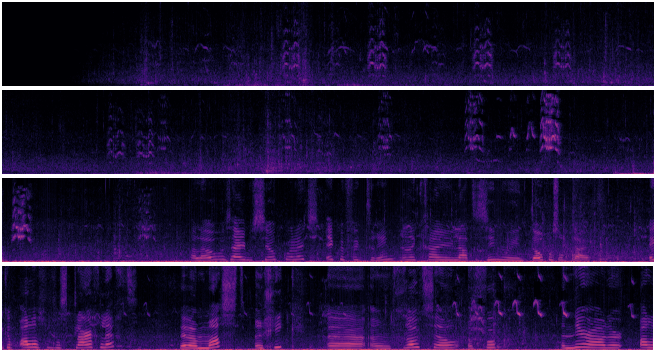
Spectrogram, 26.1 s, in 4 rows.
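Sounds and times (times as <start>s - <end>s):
birds calling: 1.4s - 14.7s, 23.9s - 26.0s
wind rumble on microphone: 2.2s - 4.2s, 7.8s - 8.7s, 12.6s - 26.0s.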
